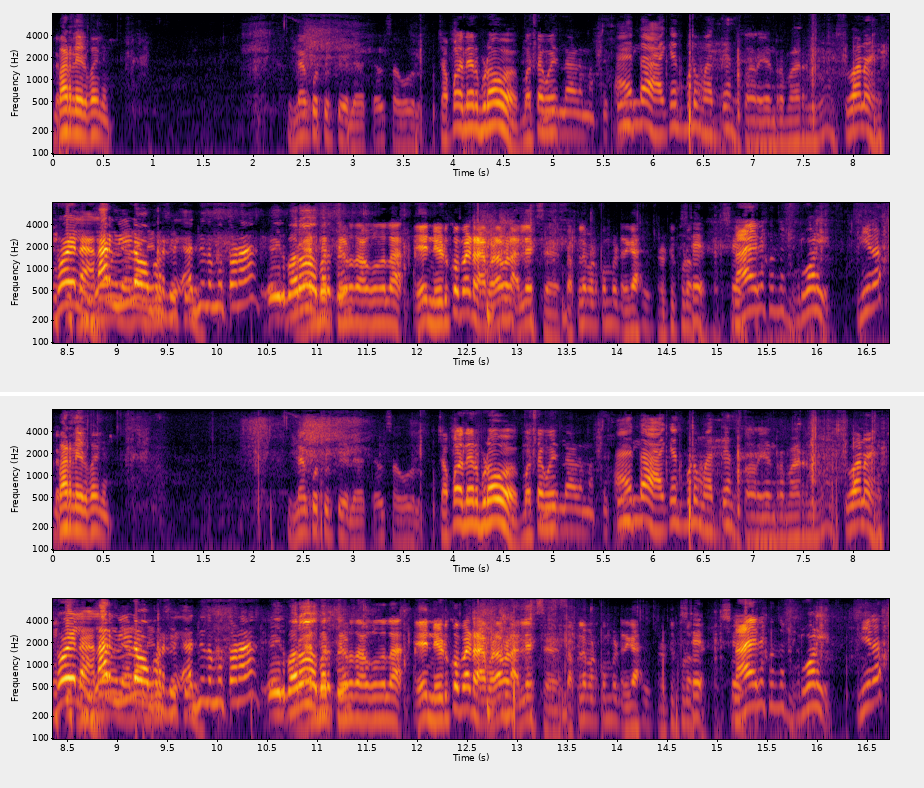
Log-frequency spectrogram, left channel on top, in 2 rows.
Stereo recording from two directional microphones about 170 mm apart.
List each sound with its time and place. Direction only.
0.0 s speech: 20° left (ahead or behind)
2.6 s speech: 15° left (ahead or behind)
3.0 s speech: 20° right (ahead or behind); by 5.0 s 35° right (ahead or behind)
5.6 s speech: centre (ahead or behind)
7.0 s speech: 55° left (ahead or behind)
7.9 s speech: 45° right (ahead or behind)
11.2 s speech: 25° left (ahead or behind)
11.9 s speech: 15° left (ahead or behind); by 12.9 s 35° left (ahead or behind)
12.9 s speech: 50° left (ahead or behind)
15.2 s speech: 40° left (ahead or behind)
16.4 s speech: 5° right (ahead or behind)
